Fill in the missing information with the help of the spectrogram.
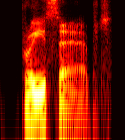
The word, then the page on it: precept: British English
